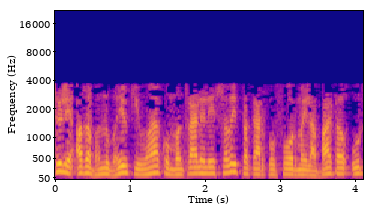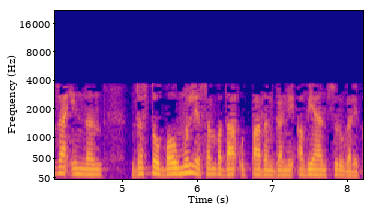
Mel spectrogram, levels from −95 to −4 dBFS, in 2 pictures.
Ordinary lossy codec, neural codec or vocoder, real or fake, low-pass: none; none; real; 3.6 kHz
